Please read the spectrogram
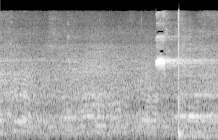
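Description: Gym crowd voices and shouting, then near the end a single loud slap: a wrestling referee's hand striking the mat to signal a pin.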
